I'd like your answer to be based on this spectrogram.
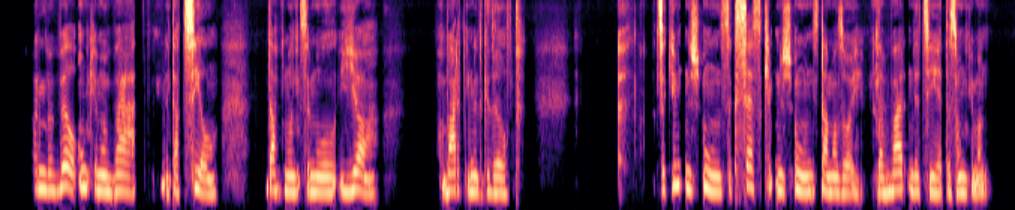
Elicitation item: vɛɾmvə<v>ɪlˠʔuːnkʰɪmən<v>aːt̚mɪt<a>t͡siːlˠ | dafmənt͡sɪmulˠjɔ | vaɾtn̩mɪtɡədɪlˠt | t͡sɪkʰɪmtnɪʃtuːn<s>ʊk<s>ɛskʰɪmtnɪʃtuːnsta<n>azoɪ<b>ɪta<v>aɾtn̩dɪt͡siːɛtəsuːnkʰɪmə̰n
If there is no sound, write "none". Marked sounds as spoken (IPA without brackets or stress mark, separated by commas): v, v, a, s, s, m, m, v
